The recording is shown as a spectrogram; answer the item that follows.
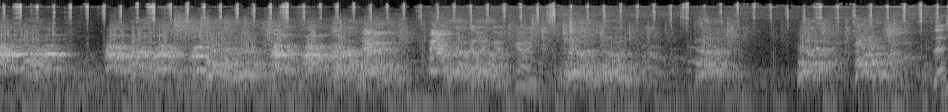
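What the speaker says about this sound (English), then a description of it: "The bark that he did was not an aggressive bark, was a territorial bark." A dog gives a run of territorial barks indoors as a visitor walks into the house unannounced, the barks sounding close amid a busy household din and talk.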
